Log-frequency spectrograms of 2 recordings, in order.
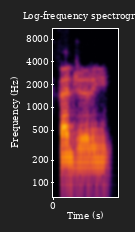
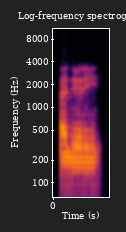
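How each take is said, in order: First: The J sound is abrupt and forceful. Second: The J sound is weak and soft. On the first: The speaker calls it right. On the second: The speaker calls it wrong.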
